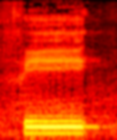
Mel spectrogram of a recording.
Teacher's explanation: یا مدہ ہے، فا کو بھی ایک الف کے برابر لمبا کریں گے. فی.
